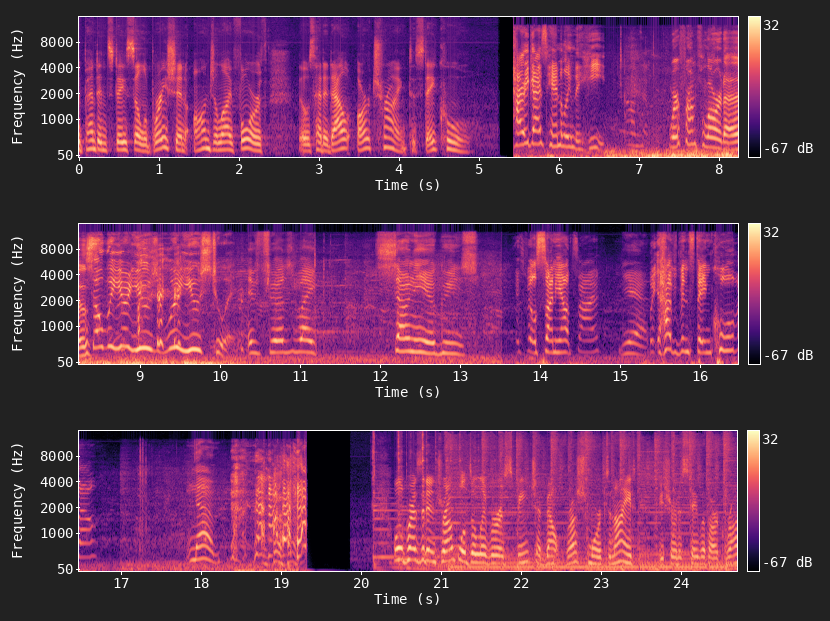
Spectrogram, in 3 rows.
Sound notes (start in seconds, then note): 18.4 laughter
